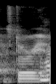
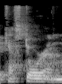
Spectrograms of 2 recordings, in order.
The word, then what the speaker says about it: Castoreum: Oh, yeah. Castoreum. – How do you pronounce it? Castoreum. Okay. – Castoreum. – Yeah. – That's what I say. Other people pronounce it differently. You know, I heard people say castorum without the E. That's how a lot of trappers say it.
